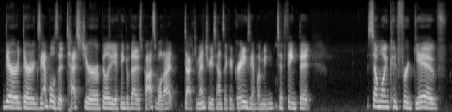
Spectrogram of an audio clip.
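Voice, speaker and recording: A woman's voice: fairly low pitch, fairly even intonation, a little fast, fairly bright tone. A woman co-hosting a reaction channel, talking casually and reflectively in an earnest, articulate, emphatic way.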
